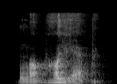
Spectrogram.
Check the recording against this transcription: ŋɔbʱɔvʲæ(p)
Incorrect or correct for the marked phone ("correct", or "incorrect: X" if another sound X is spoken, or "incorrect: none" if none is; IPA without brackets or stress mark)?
correct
